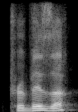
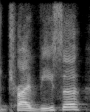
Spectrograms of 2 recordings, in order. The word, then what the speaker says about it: Trevisa: The first one I made on this company, I called it the Trivisa, but I think it's Trevisa, because I even went on Google and said, how do I pronounce this name? Trevisa. You push the button.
